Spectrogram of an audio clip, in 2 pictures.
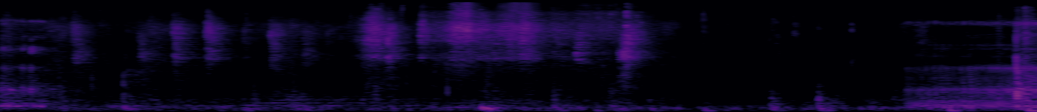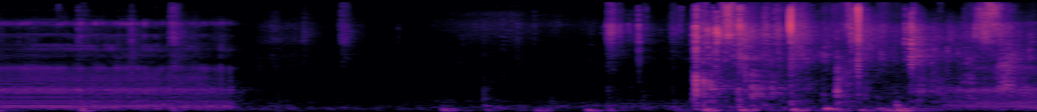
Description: The dog snores louder than I do!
